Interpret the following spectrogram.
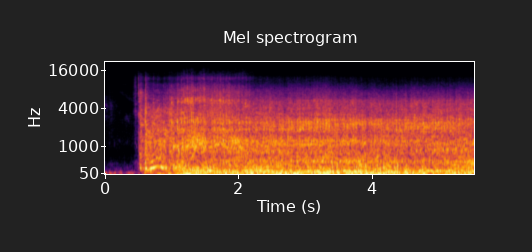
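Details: Rebuilt rollover John Deere 8300 tractor started to check for leaks after a copper ether line was run to the intake, before the hood goes on. It catches after half a second, then settles into a steady, even diesel clatter and smooth idle. Normal start and idle.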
